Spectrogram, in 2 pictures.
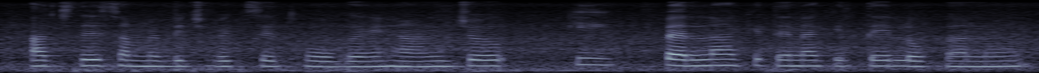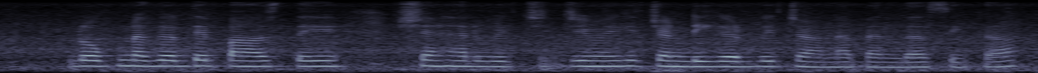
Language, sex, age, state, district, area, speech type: Punjabi, female, 18-30, Punjab, Rupnagar, urban, spontaneous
